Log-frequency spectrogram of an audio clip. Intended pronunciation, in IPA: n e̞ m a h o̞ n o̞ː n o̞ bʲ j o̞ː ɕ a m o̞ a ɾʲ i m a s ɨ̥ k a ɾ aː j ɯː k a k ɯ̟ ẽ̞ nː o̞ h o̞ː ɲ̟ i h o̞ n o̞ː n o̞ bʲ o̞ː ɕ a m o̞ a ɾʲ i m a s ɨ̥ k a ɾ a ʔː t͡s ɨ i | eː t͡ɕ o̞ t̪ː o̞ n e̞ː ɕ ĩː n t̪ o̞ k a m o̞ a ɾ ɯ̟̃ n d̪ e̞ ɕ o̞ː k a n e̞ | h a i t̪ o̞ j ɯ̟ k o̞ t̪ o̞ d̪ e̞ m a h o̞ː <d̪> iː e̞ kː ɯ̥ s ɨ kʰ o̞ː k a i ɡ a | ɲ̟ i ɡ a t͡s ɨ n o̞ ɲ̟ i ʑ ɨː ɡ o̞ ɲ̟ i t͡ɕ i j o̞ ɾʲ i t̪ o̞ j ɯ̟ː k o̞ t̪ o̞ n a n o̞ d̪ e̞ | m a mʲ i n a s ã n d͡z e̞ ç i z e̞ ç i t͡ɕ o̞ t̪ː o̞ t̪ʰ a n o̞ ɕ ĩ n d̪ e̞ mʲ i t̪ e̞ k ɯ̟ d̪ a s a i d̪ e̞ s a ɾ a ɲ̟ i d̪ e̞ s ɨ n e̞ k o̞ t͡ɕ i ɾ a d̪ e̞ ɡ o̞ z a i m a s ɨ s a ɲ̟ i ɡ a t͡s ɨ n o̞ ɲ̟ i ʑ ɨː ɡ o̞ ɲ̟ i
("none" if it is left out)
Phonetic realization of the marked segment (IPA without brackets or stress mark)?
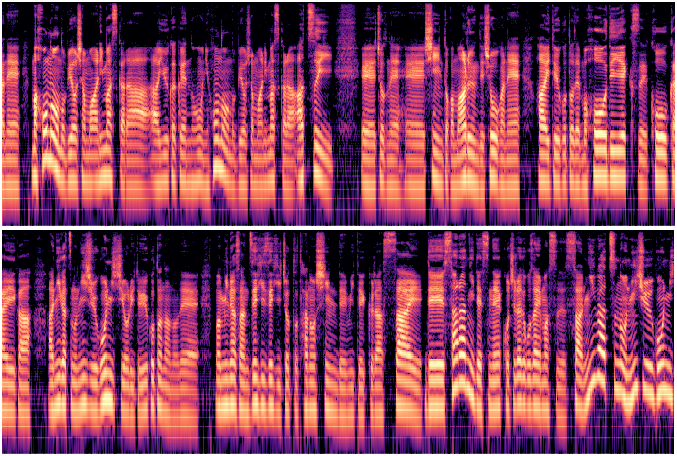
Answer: d̪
